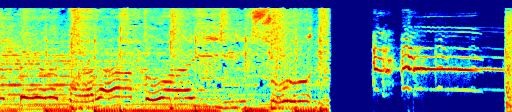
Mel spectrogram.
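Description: A rooster crows in an advert for a poultry shop selling live birds, hens and large chickens. A rhythmic musical jingle plays first, then a short silence, then one drawn-out crow stands alone.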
